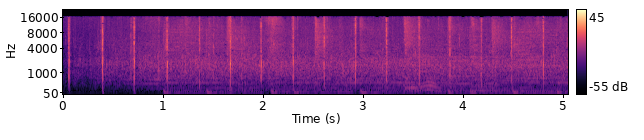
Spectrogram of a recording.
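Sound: audience applause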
